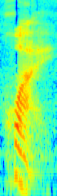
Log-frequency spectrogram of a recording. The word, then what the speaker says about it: 坏: 坏 we can link the words who and I together. Who, I. 坏 bad.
